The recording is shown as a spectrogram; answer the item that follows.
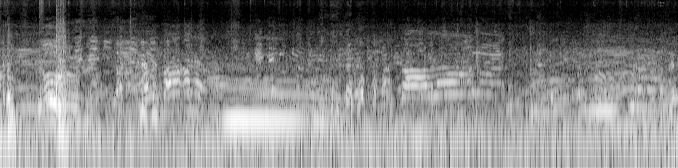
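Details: Cows unloading from a truck at market give repeated long, steady moos with rich harmonics, several animals overlapping, over rumbling vehicle noise and occasional clattering and people talking.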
